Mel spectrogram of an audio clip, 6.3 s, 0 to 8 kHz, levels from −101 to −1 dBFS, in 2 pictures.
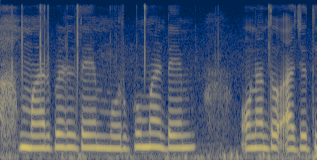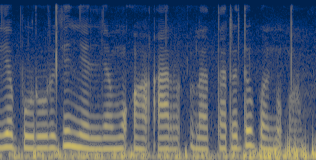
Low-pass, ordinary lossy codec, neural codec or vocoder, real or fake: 7.2 kHz; none; none; real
